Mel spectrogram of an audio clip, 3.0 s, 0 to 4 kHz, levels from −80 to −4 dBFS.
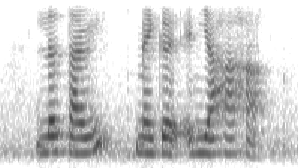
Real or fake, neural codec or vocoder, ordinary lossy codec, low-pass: fake; vocoder, 22.05 kHz, 80 mel bands, Vocos; Opus, 64 kbps; 3.6 kHz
